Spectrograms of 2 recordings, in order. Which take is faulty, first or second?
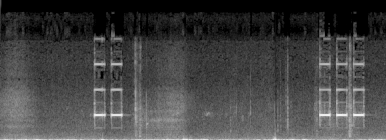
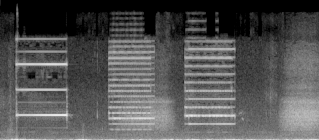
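first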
